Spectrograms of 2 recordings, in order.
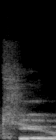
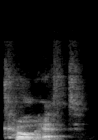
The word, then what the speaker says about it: Qoheleth: I think it's actually pronounced Kohet or Kohet. It's not Q. It's not Q. It's Kohet. Is if I remember the pronunciation right.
